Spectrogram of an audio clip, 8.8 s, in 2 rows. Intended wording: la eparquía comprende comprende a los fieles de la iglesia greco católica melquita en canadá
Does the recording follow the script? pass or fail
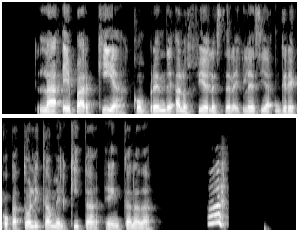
fail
